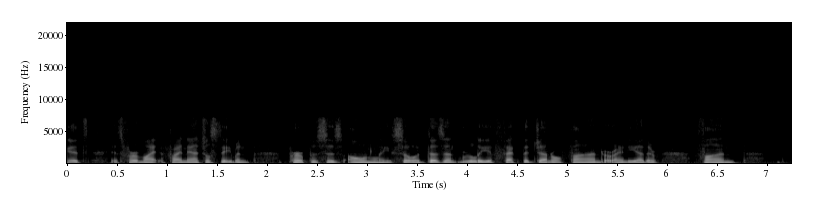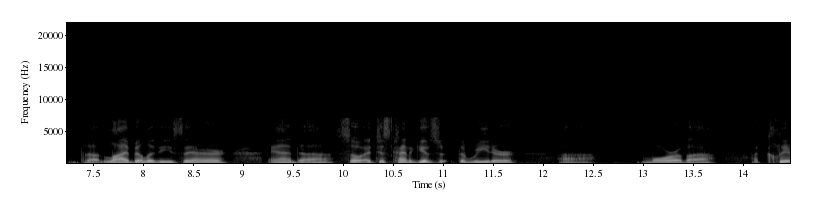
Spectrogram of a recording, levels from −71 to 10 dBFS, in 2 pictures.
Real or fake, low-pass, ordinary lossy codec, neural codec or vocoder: real; 7.2 kHz; MP3, 64 kbps; none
